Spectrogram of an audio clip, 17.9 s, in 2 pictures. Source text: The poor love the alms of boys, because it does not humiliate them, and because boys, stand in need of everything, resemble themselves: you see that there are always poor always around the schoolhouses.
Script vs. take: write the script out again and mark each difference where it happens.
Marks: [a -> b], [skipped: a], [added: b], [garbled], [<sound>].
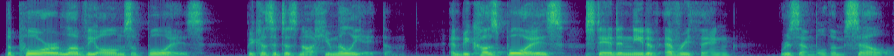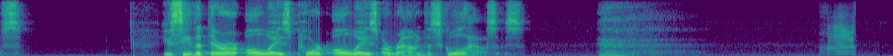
The poor love the alms of boys, because it does not humiliate them, and because boys, stand in need of everything, resemble themselves: you see that there are always poor always around the schoolhouses. [sigh] [breath]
